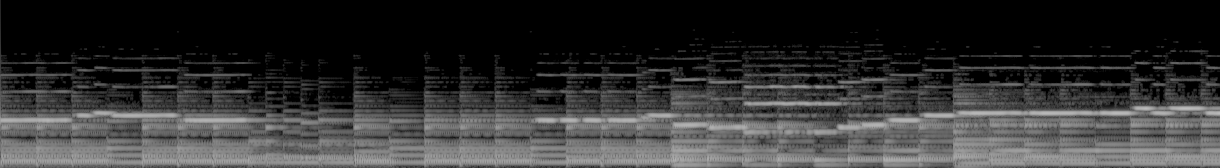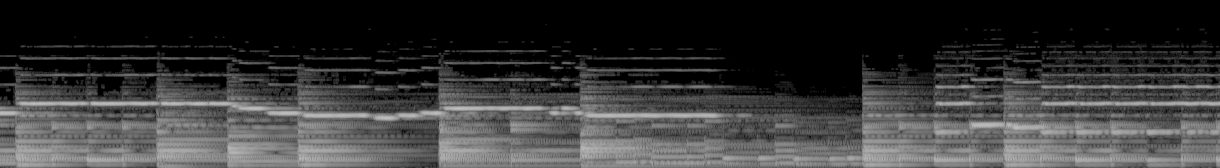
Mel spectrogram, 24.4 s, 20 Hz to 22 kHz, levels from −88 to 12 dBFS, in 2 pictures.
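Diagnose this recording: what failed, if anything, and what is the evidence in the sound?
Nothing in the recording stood out as a failure on careful listening, so there is no evidence to point to at any stage of the chain.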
